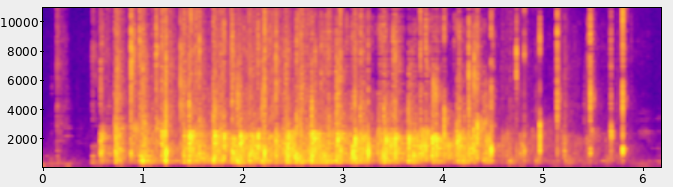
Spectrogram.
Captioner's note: attendees and board members applauding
